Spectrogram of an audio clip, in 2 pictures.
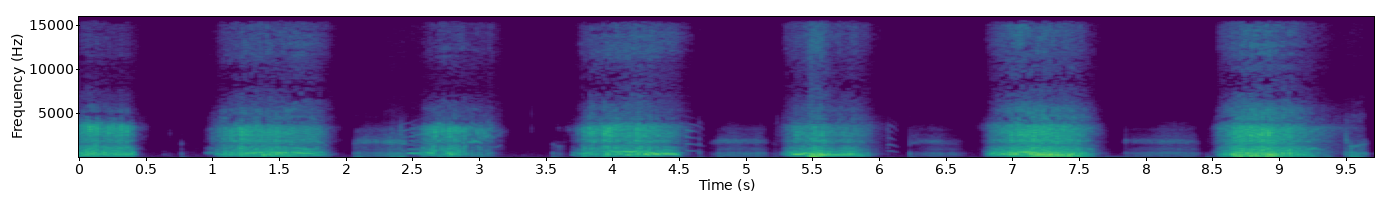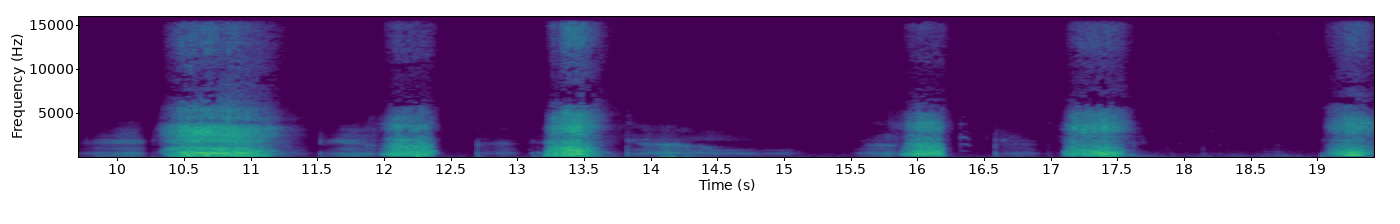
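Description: Repeated wet, forceful nose blows and sharp sniffs, about a dozen bursts, typical of a congested, runny nose from a cold.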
